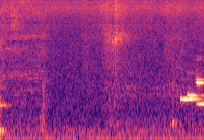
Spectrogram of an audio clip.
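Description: Near silence: room tone, with a faint, brief electronic beep near the end.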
